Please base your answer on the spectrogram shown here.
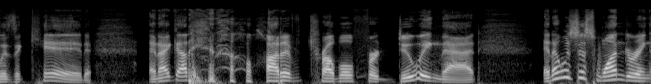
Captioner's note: laughs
